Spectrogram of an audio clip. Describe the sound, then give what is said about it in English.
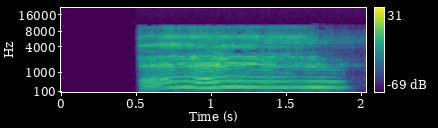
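A person's voice imitates a monster scream: one loud, sustained, wavering howl of about a second and a half, fairly low and raspy for a scream, with no other sound around it. “Do the scream. Shows how powerful and scary the monster is.”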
